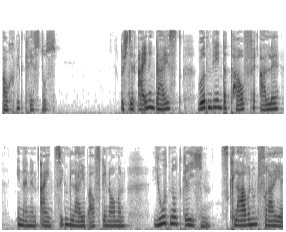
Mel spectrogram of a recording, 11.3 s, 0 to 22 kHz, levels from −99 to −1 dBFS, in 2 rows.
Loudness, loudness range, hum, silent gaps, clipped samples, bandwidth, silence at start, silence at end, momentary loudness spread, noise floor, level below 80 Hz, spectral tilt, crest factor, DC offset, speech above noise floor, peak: -28 LUFS; 4 LU; none; none; under 0.1%; 8 kHz; 0 s; 0 s; 13 LU; -65 dBFS; -52 dBFS; -5 dB/octave; 20 dB; under 0.1%; 38 dB; -8 dBFS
